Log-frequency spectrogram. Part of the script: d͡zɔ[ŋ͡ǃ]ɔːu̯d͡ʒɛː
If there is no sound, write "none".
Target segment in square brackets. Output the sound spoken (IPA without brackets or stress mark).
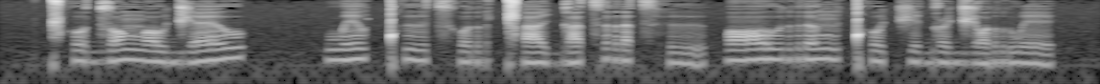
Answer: ŋ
